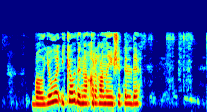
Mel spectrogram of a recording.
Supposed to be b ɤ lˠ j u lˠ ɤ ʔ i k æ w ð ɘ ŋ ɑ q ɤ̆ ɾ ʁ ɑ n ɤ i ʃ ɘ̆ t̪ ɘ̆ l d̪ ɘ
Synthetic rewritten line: b ɤ lˠ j u lˠ ɤ ʔ i k æ w ð ɘ ŋ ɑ q ɤ̆ ɾ ʁ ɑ n ɤ i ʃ ɘ̆ t̪ ɘ̆ l d̪ ɘ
